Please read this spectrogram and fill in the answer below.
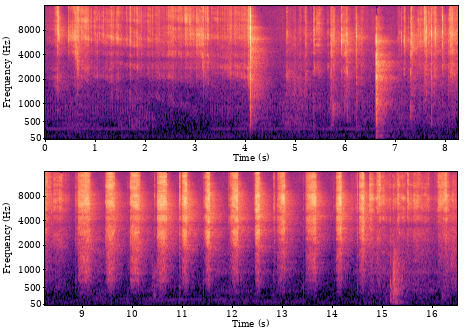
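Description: Foam pattern being sanded by hand on an abrasive sheet: scratchy rubbing with two sharp clicks, then a run of about a dozen even back-and-forth rasping strokes, about two a second, through the second half.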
